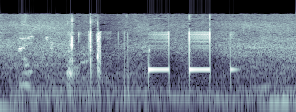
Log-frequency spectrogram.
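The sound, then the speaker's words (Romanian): A phone line tone after a dropped call from a caller somewhere in the country: two steady, fairly loud beeps and a short clipped third, preceded by line clicks and faint, muffled background noise. “L-am pierdut.”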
